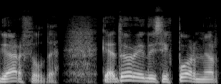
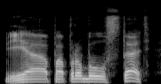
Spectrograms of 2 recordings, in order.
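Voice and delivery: ordinary delivery, nothing marked

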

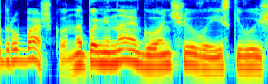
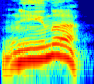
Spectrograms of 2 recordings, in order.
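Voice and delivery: raised-pitch, reproachful cry; warning growl; 5 semitones higher, 4 dB louder than usual. A narrator's reading. Matthias rebuking Nina for her remark, growled warning. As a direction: snap the name as a rebuke. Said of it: "прорычал Матиас".

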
